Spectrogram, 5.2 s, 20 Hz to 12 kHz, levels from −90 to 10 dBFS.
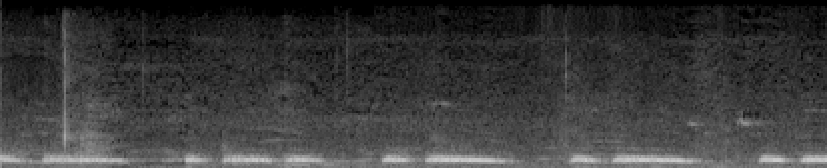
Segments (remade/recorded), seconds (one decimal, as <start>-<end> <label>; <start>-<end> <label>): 0.0-0.7 recorded; 0.7-1.2 remade; 1.2-5.2 recorded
